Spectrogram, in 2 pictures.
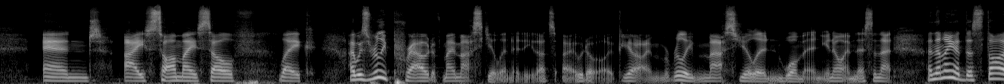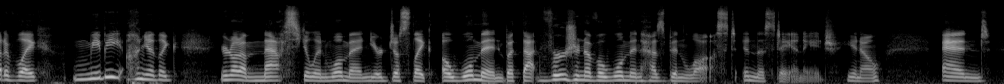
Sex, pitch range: female, 160-200 Hz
